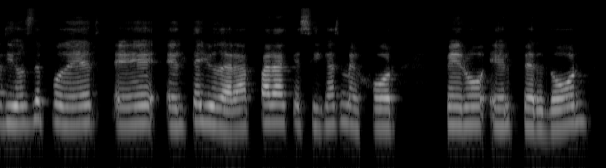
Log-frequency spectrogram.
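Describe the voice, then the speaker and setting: A woman's voice: mid-range voice, darkish tone. A middle-aged Mexican woman giving a heartfelt personal testimony, calling her listeners "corazón". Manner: emotional, addresses viewers as corazón. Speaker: host sharing testimony.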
